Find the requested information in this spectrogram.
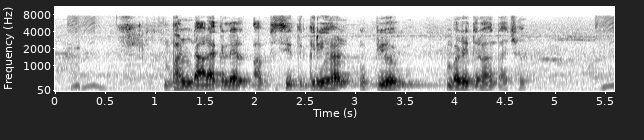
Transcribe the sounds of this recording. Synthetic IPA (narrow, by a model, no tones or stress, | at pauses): bʱəɳɖaɾəkleləbsid̪ʱɡɾiɦənupjoɡ | bəɽ̤it̪ɾəɦət̪ət͡ʃʰɛ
